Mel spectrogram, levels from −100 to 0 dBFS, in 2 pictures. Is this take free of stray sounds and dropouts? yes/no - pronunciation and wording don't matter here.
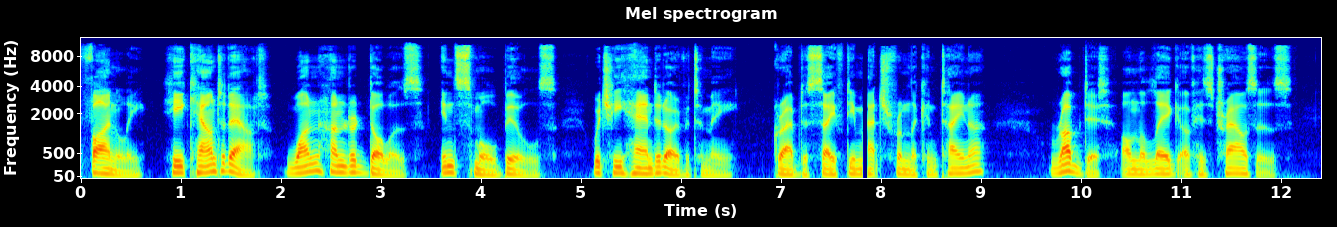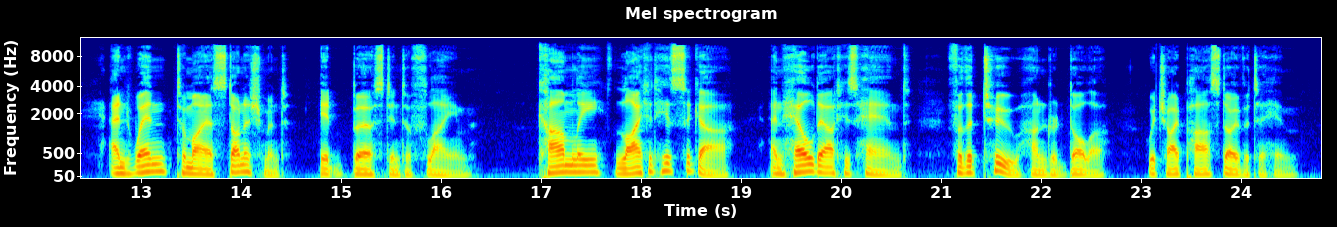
no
